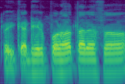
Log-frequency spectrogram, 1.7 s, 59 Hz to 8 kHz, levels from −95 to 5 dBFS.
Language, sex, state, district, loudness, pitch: Bhojpuri, male, Bihar, Muzaffarpur, -15 LUFS, 120 Hz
